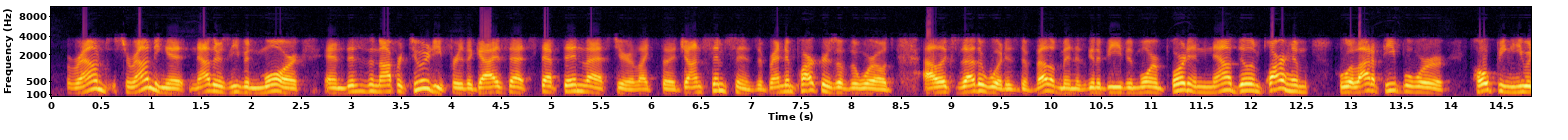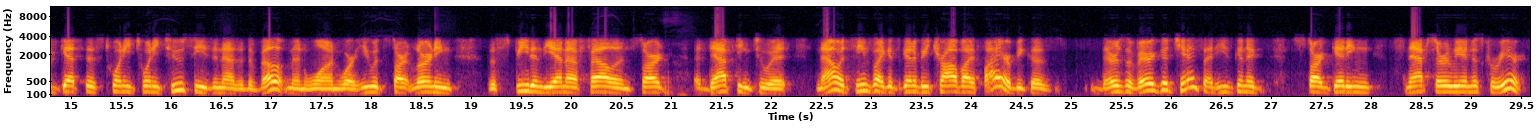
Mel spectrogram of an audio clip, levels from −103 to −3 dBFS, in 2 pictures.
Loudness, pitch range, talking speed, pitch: -16 LUFS, 140-180 Hz, 215 wpm, 160 Hz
